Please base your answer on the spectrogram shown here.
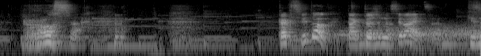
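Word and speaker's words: Rosa: Анастасия, Анастасия, Ева, Эва, Регина, Регина, Анжела, Анхела, Елена, Елена, Роза, Роса. Твердая «р» и «с» мягкая. Роса.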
